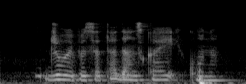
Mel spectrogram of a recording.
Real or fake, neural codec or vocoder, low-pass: real; none; 7.2 kHz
